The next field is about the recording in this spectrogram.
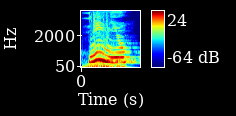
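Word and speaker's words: niño: زي جاتو كاسا جاتو حرف الانيه ده براند الاسباني بيتنطق نون يا ني بضغطه خفيفه زي اسبانيا نينيو اسبانيا ونينيو حرف الاو والبا الاثنين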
